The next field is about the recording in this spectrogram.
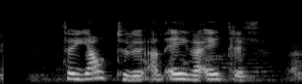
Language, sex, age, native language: Icelandic, female, 40-49, Icelandic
